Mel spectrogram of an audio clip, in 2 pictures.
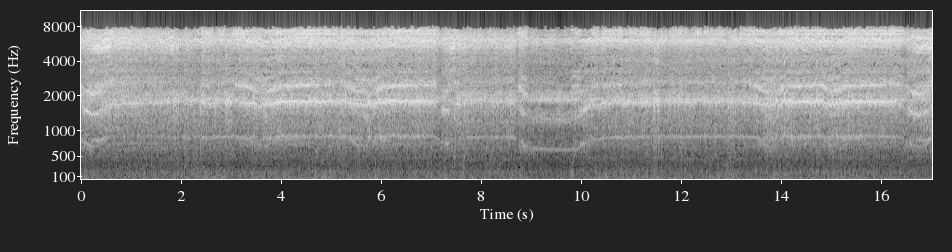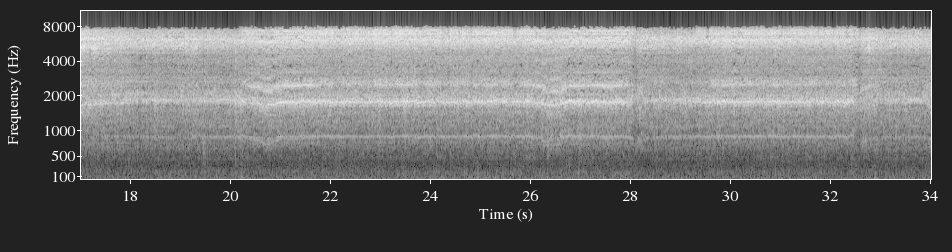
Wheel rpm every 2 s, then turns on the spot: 230, 230, 220, 220, 200, 220, 230, 230, 230, 230, 220, 230, 230, 230, 230, 230, 230.
none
